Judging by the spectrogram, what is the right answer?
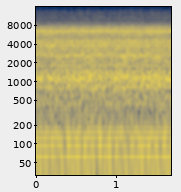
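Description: A farm tractor idles steadily at close range, a continuous even engine rumble with no variation or voices.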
